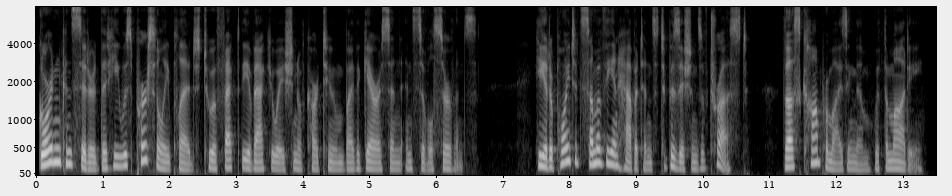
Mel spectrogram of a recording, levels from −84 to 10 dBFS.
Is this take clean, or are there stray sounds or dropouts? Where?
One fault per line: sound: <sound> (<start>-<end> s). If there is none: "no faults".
no faults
